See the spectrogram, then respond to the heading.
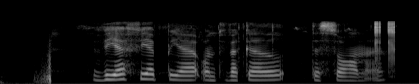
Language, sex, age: Afrikaans, female, 18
